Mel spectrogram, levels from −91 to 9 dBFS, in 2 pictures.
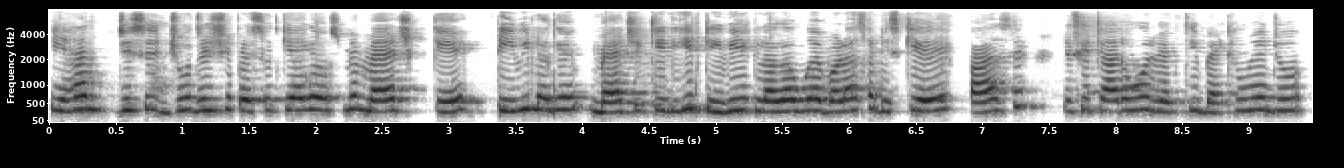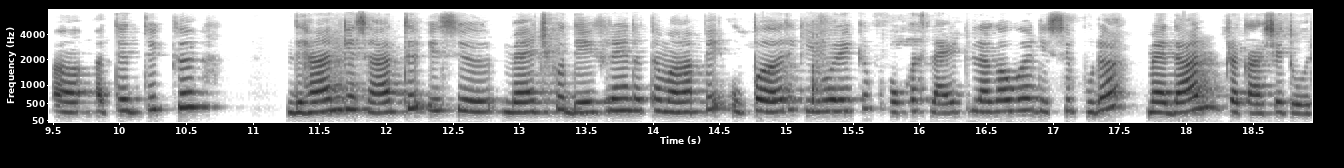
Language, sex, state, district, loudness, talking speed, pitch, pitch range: Hindi, female, Uttar Pradesh, Varanasi, -15 LUFS, 195 wpm, 305 Hz, 280-330 Hz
